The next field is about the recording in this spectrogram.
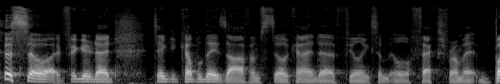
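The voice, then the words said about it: Sick, under-the-weather voice. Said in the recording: “as you can probably hear in my voice right now, I've been a little under the weather”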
